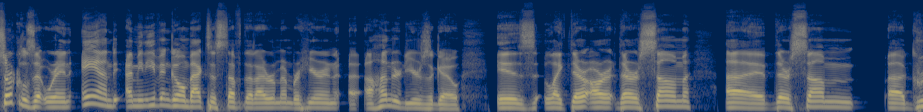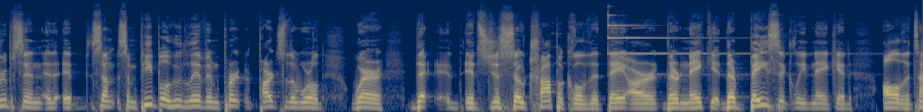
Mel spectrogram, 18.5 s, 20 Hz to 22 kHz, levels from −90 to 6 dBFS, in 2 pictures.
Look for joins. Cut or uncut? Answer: uncut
